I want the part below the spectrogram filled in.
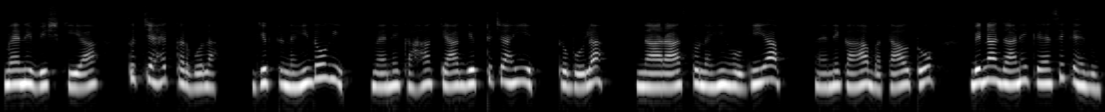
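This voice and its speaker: A middle-aged woman narrating a first-person story in a soft, intimate way, quoting dialogue plainly. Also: on the high side, a little slow, no room sound, dull audio.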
